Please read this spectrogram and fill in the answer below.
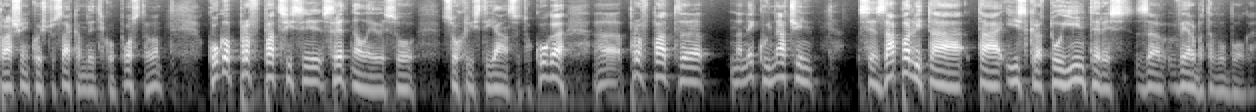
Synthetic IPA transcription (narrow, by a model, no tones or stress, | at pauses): pɾaʃaɲɛkoɛʃt̪ɔsakamd̪aɛt̪i̥kopɔst̪avamkɔɡapr̩fpat̪sisɛsɾɛt̪nalˠɛbɛsɔ | sɔxɾist̪ianst̪vot̪ɔkɔɡapr̩fpat̪ | nanɛkojnat͡ʃin | sɛzapalit̪at̪aːʔiskɾat̪ojint̪ɛɾɛszavɛɾbat̪avɔbɔ̰ɡa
